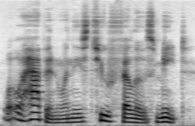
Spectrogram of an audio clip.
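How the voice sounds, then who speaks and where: A woman's voice: rumbling low, very animated, measured pace. A woman narrator telling a story in theatrical rhyme.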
